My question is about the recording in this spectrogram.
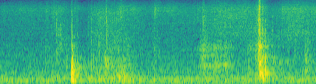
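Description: Cardboard reel packaging being handled: an inner box sliding out of its sleeve with light rustling, and two sharp knocks, one about half a second in and one at the end.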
